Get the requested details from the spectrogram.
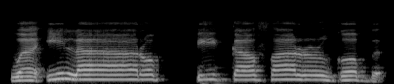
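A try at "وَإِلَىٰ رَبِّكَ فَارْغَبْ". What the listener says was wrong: Iya, Masya Allah. Alhamdulillah. Barakallahu fiik.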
